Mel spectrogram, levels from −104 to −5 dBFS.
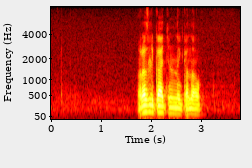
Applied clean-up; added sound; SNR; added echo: none; none; none; none.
